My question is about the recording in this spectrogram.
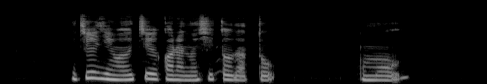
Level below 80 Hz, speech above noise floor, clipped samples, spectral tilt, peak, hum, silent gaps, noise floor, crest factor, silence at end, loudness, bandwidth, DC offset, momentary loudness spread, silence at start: -80 dBFS; 44 dB; under 0.1%; -3.5 dB/octave; -16 dBFS; none; none; -74 dBFS; 16 dB; 0.8 s; -30 LUFS; 11 kHz; under 0.1%; 12 LU; 0.7 s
